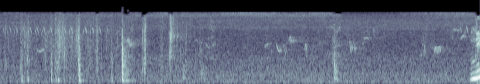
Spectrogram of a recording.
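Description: Light scattered knocks and taps, cartoon foley of children climbing onto wooden picnic benches and settling at the table, over a faint outdoor ambience with a few small chirps.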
